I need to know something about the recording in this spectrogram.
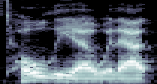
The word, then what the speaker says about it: Toglia: Yeah, I think first off, I need to explain to Reds country that it's Toglia there's a G there that you don't pronounce. So it's Toglia.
